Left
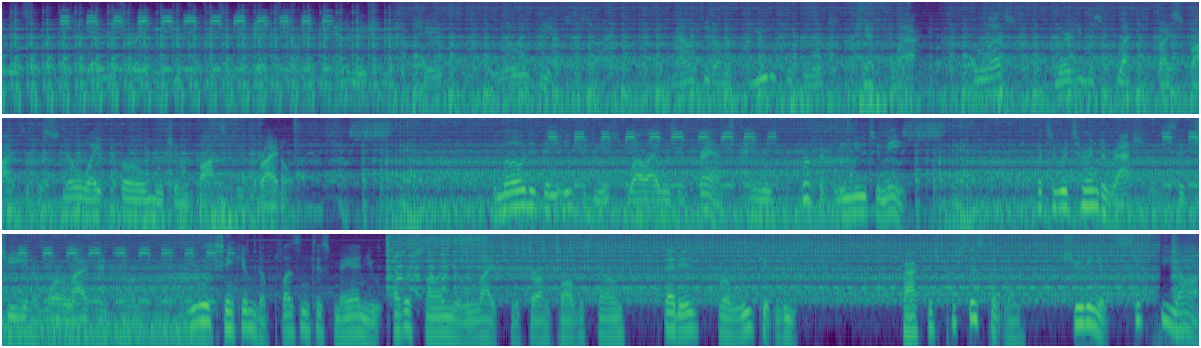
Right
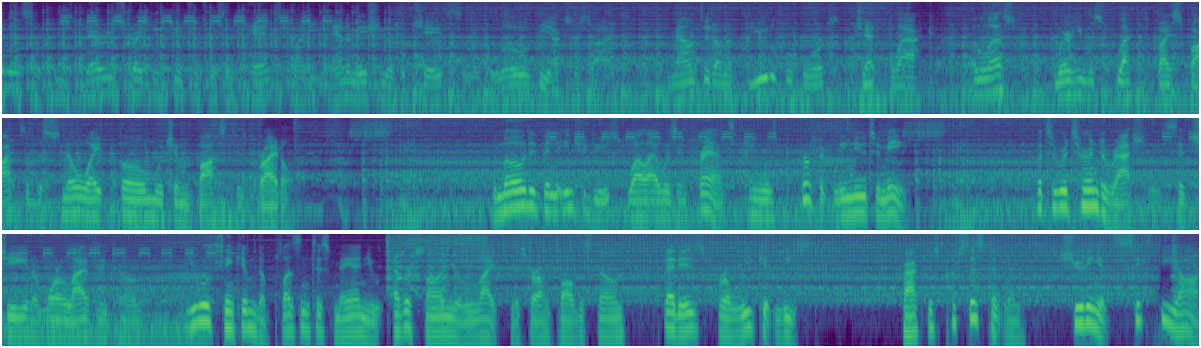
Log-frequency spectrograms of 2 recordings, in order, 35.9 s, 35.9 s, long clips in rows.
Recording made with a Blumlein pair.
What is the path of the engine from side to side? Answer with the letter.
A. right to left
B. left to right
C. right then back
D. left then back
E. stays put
E.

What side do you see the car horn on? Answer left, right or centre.
left.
